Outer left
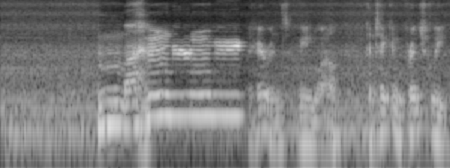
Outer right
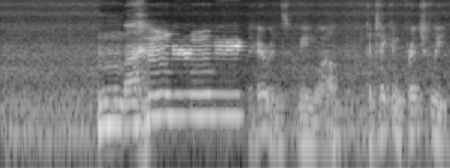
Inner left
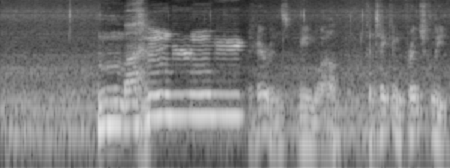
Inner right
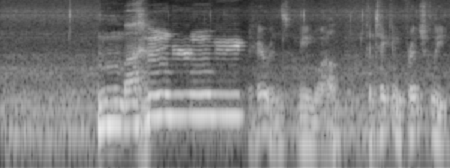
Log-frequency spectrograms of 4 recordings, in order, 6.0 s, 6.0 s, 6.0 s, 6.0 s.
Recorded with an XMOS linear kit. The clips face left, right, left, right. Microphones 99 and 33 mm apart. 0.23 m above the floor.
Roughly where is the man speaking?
Centre.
